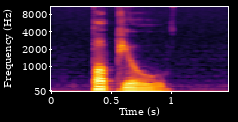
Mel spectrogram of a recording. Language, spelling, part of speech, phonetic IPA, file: Polish, popiół, noun, [ˈpɔpʲjuw], Pl-popiół.ogg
